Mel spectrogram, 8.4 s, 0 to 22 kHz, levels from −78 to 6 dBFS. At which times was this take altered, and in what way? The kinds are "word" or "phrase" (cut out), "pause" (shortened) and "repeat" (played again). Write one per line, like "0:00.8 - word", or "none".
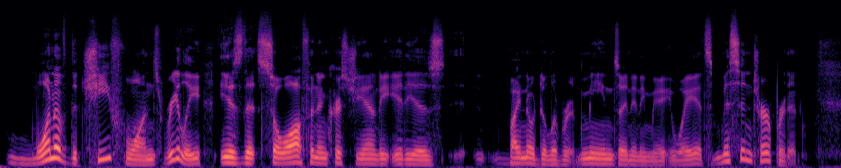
0:02.1 - pause
0:06.3 - word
